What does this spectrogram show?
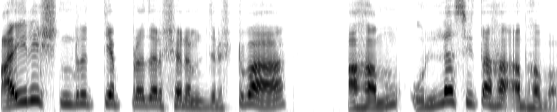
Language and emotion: Sanskrit, happy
